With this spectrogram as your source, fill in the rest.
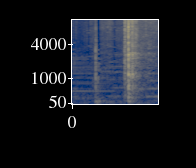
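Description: Two hollow taps on the underside of a large sourdough loaf just out of the oven, a lighter knock followed by a louder one with a short ring. The hollow sound shows the loaf is baked through, ready to go on a rack to cool and rest for an hour before cutting.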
